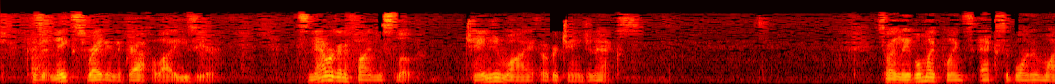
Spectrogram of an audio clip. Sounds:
speech

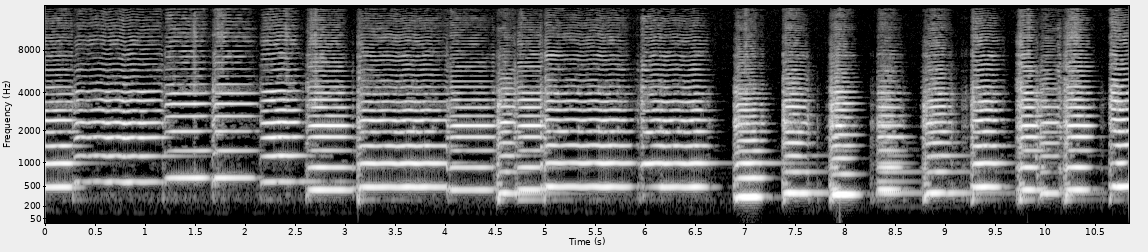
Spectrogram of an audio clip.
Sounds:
musical instrument, music, fiddle

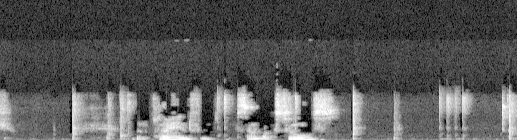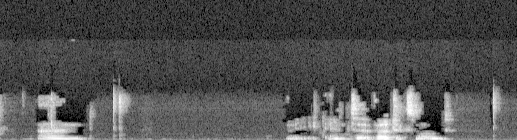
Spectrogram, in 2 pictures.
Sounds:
speech

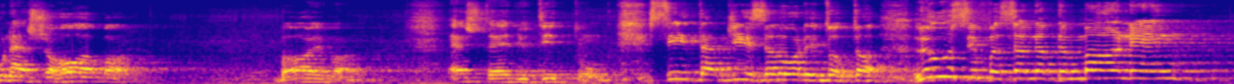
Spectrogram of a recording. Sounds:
speech

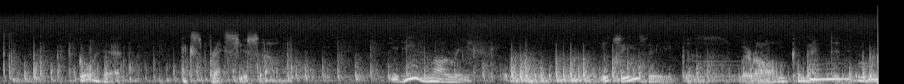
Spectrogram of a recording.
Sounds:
speech

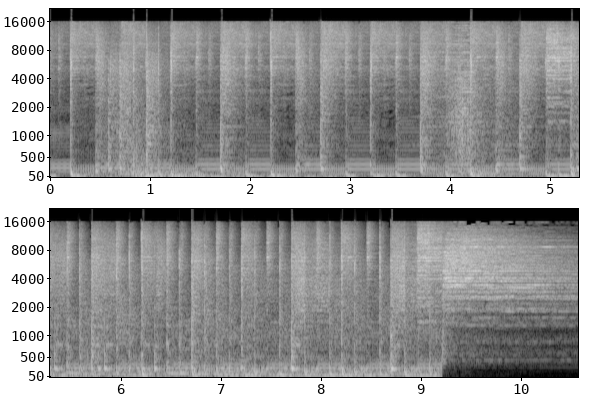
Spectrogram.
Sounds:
drum, music, drum kit, musical instrument

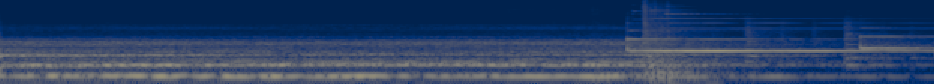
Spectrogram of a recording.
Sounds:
soundtrack music, music, electronic music

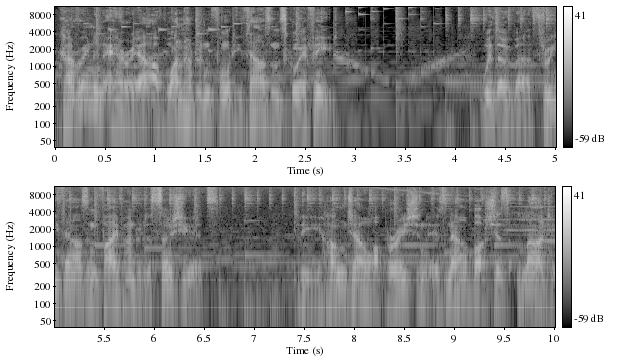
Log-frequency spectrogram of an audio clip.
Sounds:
music, speech

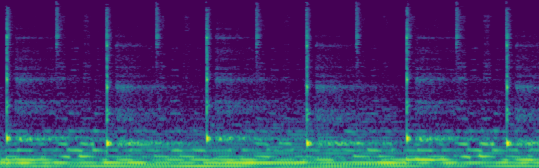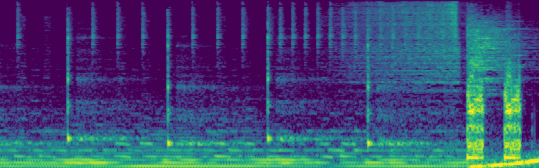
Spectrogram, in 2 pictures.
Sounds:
music, tick-tock

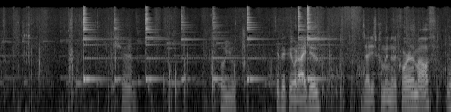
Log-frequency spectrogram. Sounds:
speech

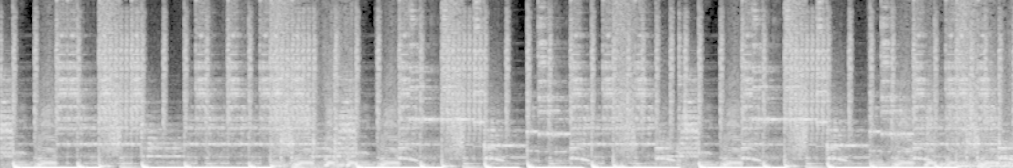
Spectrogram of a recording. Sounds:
music, electronic music, drum and bass

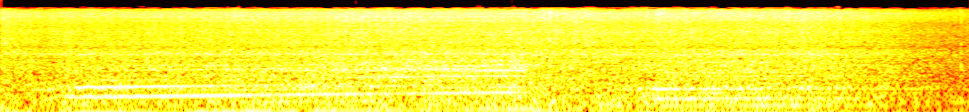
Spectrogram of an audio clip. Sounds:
vroom, engine, medium engine (mid frequency), vehicle, car

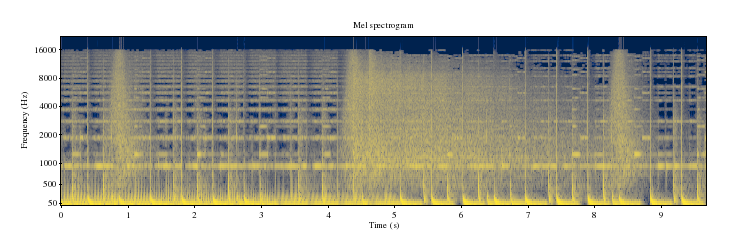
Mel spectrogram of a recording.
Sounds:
trance music

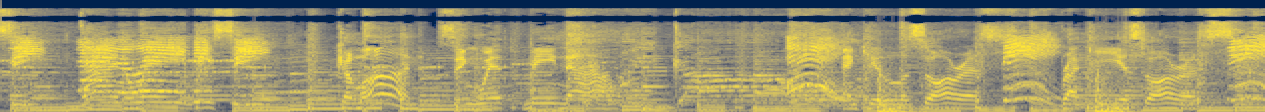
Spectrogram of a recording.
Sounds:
music for children, music, speech

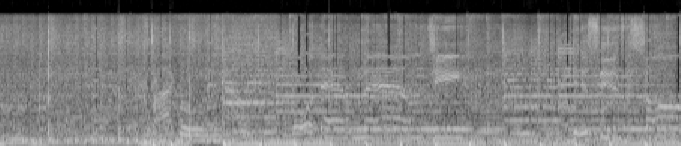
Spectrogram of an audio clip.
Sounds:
music

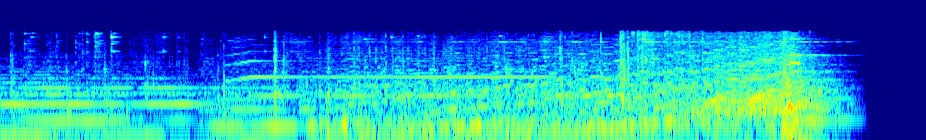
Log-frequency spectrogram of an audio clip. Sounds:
music

